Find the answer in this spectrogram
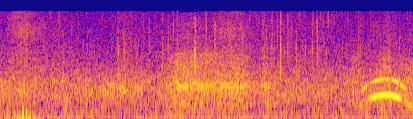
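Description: Quiet outdoor ambience with a small bird chirping, two short chirps near the end.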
